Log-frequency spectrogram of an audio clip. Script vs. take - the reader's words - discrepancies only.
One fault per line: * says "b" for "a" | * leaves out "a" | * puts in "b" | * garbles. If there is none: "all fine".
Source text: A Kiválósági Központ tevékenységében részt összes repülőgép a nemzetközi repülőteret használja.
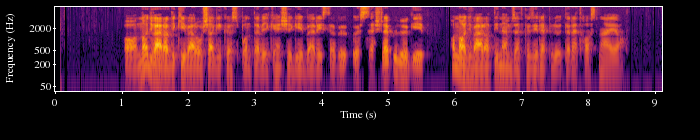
* puts in "nagyváradi"
* puts in "vevő"
* puts in "nagyváradi"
